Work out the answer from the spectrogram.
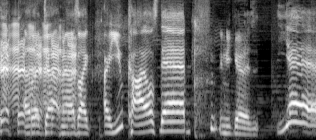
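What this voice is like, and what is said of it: Usual voice. Nothing is said of it.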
